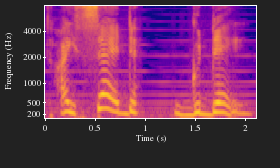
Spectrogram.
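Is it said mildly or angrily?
angrily. It is said with stronger anger.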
